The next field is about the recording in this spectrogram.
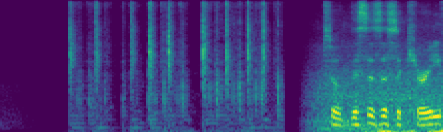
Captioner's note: keyboard keys clicking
